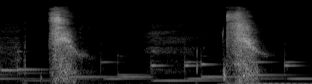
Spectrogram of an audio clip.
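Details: Two loud, breathy sneezes about two seconds apart over background music, from a streamer.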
